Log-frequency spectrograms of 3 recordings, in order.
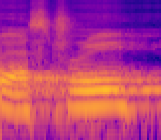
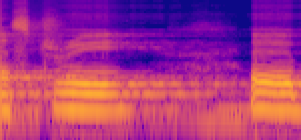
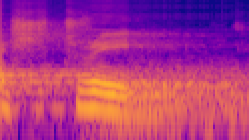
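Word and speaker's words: ashtray: वो है एस्ट्रे। What? एस्ट्रे। ऐश राख को बोलते हैं और उससे ही राखदान बना है, एस्ट्रे। एस्ट्रे नहीं बल्कि शीन की साउंड आपने निकालनी है, शीन की, सीन की नहीं, शीन की, एस्ट्रे।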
